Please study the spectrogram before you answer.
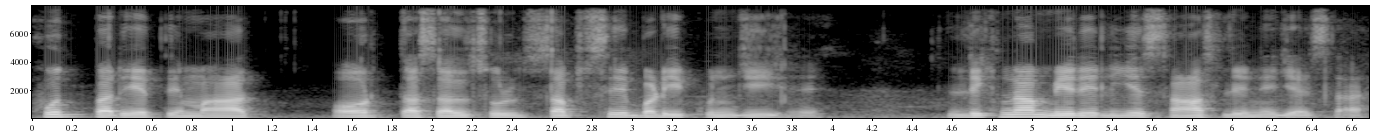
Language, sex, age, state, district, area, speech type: Urdu, male, 30-45, Delhi, North East Delhi, urban, spontaneous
